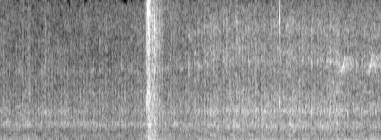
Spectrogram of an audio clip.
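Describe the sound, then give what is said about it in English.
A truck engine rumbles steadily as the truck drives towards a dockyard, with a brief sharp burst of noise partway through before the engine's drone continues. No one speaks. “gets in the truck and drives towards the destination where they could land the boat at the dockyard.”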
